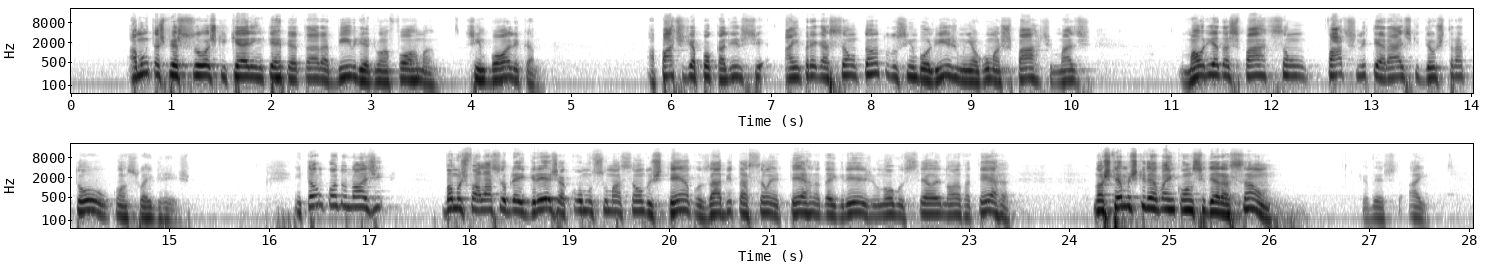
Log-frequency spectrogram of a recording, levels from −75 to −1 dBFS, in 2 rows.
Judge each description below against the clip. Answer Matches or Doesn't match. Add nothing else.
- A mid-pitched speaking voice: Matches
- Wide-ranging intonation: Matches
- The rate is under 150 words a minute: Doesn't match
